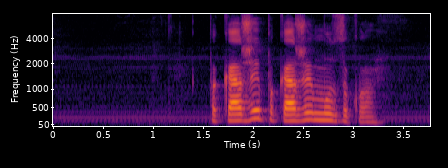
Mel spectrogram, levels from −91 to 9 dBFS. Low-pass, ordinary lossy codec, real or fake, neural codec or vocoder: none; none; real; none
